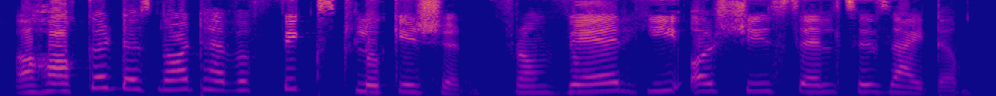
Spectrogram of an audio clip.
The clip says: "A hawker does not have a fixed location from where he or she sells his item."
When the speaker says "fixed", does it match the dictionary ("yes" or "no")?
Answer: yes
